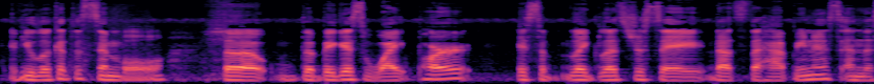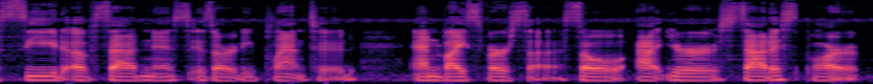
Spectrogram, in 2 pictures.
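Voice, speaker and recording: A man's voice: medium pitch, little pitch movement, moderate pace, a bit bright, no echo, recorded from a distance. A young man in casual chat, rambling and saying "like" a lot. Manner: chatty, rambling, says "like" a lot.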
